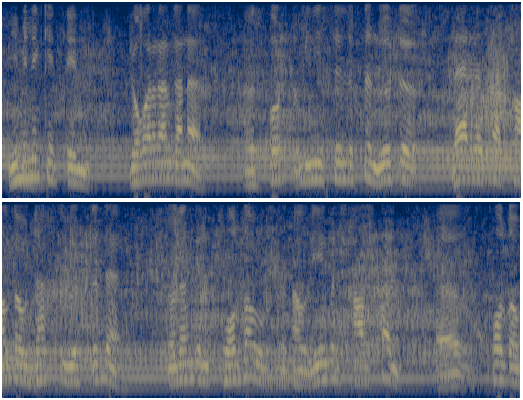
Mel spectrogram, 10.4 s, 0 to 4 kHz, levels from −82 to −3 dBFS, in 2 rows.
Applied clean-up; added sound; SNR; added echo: none; Aircraft; 3 dB; none.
